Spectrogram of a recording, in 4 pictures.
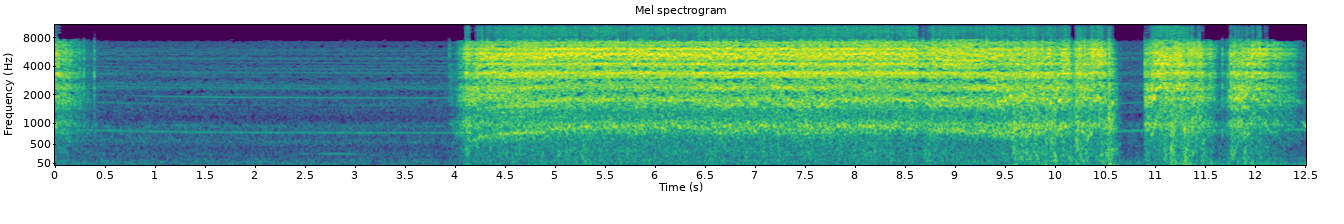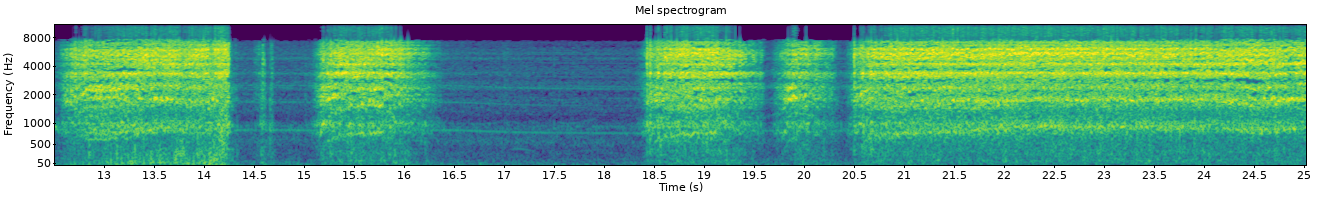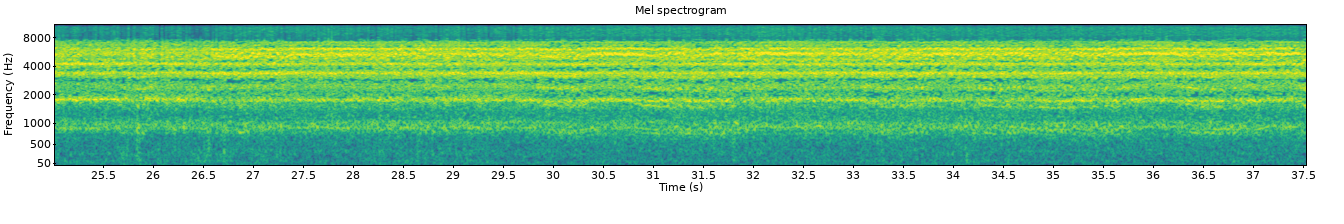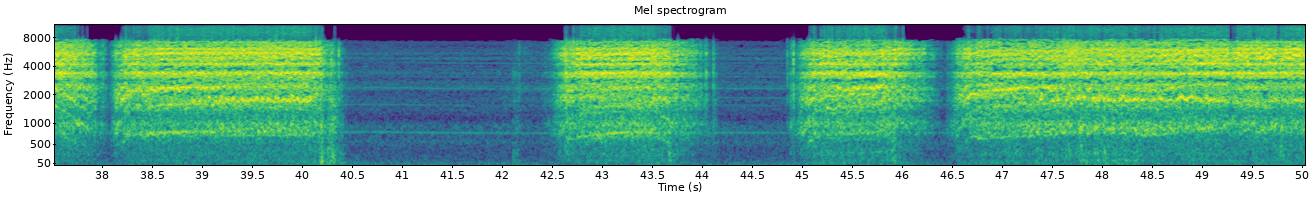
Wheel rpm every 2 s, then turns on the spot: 10, 0, 160, 230, 210, 140, 110, 100, 20, 60, 110, 230, 230, 230, 230, 220, 220, 220, 200, 160, 50, 70, 60, 140, 210.
none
